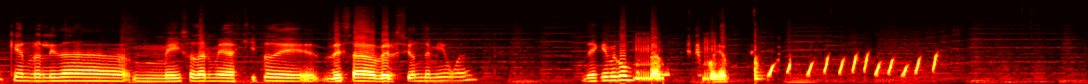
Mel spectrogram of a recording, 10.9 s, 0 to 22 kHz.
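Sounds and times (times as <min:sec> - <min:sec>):
speech: 0:00.0 - 0:04.9, 0:05.8 - 0:07.4
cartoonish bubble plop sound effects: 0:07.5 - 0:09.4.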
